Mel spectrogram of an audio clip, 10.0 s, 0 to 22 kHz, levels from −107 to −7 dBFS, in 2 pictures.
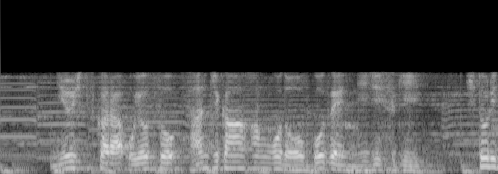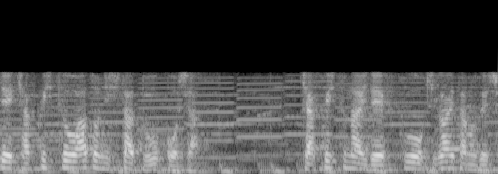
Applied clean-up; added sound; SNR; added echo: none; Trumpet; 19 dB; reverberation time 0.8 s.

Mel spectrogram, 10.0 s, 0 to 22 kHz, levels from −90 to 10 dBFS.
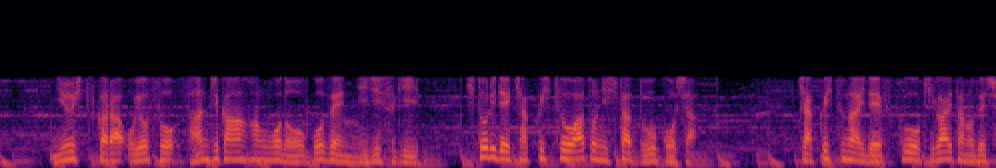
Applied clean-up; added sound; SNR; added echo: none; none; none; none.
